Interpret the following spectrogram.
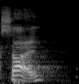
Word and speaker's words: psi: This is pronounced as psi, no, yeah, psi.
